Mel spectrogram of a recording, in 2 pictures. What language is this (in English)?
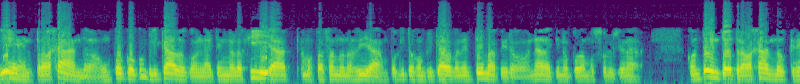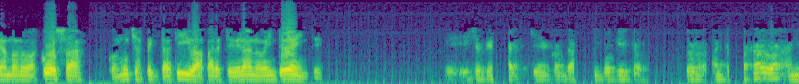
Spanish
